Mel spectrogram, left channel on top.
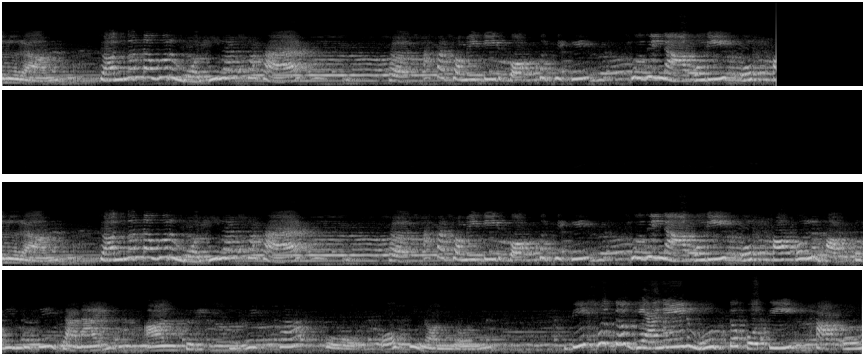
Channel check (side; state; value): left; drops out; at 7.8 s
